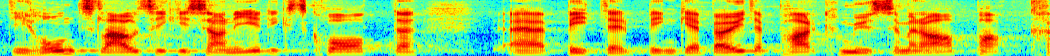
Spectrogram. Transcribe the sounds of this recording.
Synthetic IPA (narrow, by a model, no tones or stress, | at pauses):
d̥iɦʊntslaʊsɪɡisɑniːɾɪkskʰwoːt̪ə | b̥ɪd̪əb̥ɪmɡebœʏd̥epʰɑrkχmyəsəməɾɑːpʰɑkχə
